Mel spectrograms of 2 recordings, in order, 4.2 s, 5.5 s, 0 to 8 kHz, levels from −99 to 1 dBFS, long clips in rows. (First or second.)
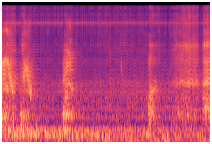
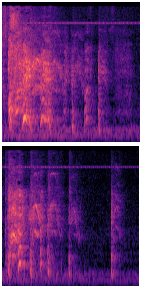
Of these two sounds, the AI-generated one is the first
